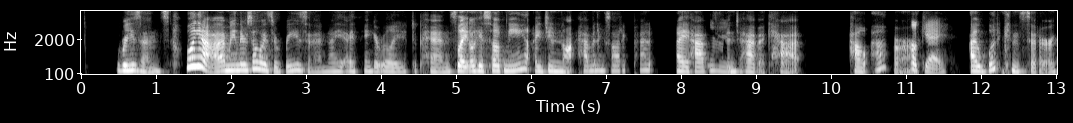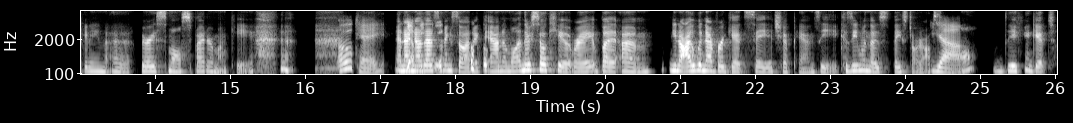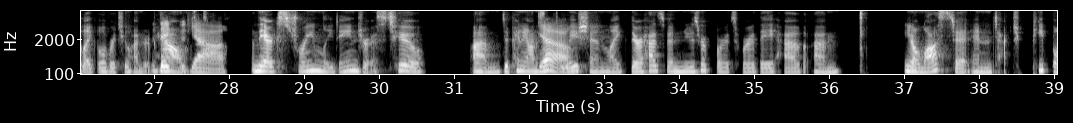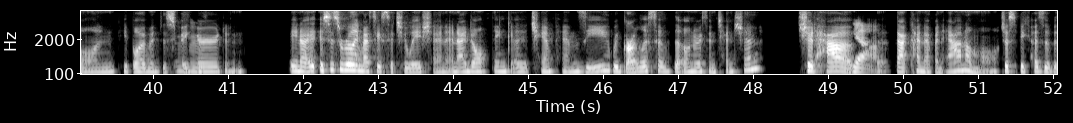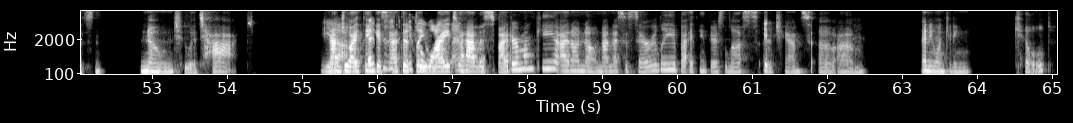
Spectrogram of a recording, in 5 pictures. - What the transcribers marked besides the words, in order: tapping; chuckle; laugh; lip smack; scoff
- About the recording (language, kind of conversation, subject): English, unstructured, What do you think about keeping exotic pets at home?
- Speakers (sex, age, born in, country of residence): female, 18-19, United States, United States; female, 45-49, United States, United States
